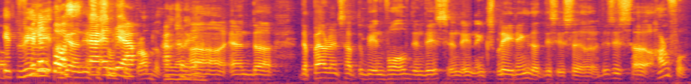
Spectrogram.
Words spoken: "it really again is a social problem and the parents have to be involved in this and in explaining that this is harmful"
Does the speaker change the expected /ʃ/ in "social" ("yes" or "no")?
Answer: yes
